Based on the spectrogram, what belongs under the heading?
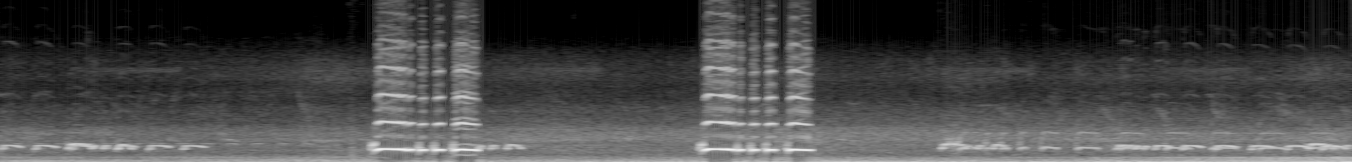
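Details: Lure song of a silver zebra dove, used to rouse other doves into singing. Two loud, clipped, bubbling coo bursts about two and a half seconds apart, framed by quieter trilling coos in the background.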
